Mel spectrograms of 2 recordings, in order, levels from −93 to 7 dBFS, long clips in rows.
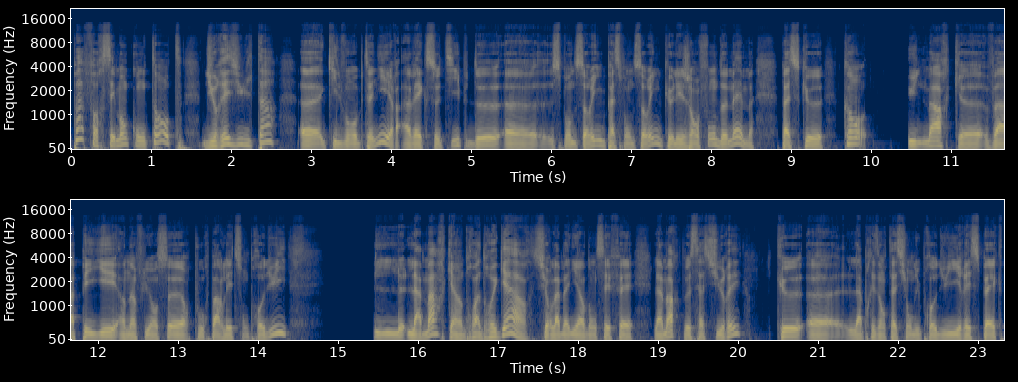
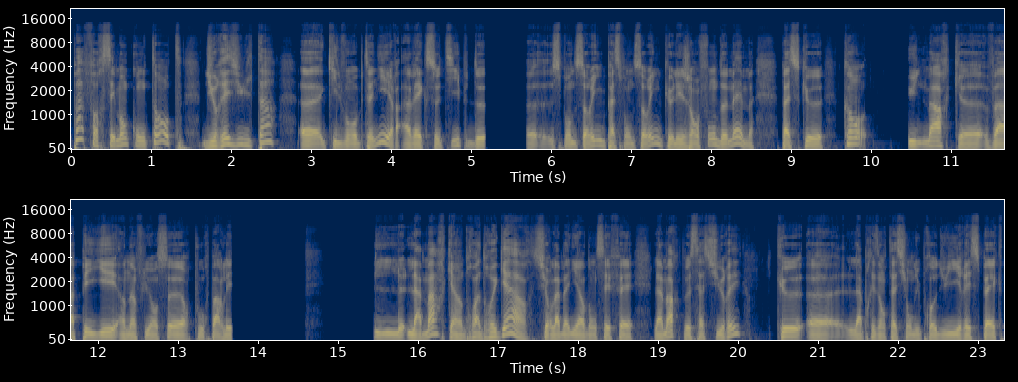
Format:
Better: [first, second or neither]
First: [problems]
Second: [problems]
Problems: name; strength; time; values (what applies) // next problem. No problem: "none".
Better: first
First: none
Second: audio cutting out; at 5 s for 0.5 s and at 14 s for 1 s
